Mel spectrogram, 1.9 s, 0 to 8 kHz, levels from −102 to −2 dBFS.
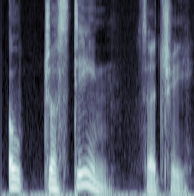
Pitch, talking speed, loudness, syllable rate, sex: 110 Hz, 125 wpm, -19 LUFS, 4.4 syllables/s, male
